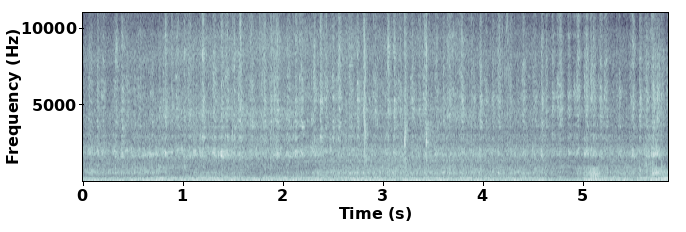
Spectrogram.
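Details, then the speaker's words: First-gen project truck, carbureted per owner: on sharp throttle snaps the revs bog and nearly die, then roar back; owner unsure of the cause. "when I would smack the accelerator the thing would kind of bog down and almost die you know in then it would kind of roar back to life"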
